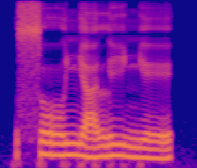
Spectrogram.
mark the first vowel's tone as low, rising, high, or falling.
high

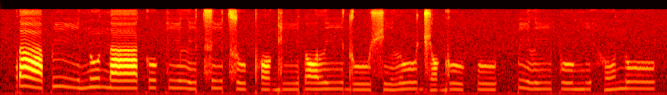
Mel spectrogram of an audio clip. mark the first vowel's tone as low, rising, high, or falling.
falling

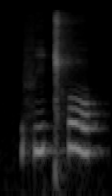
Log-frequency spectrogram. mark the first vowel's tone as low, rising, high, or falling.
rising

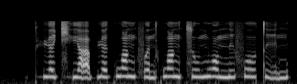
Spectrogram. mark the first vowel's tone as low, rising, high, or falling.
rising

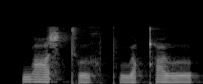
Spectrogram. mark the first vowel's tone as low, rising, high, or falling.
high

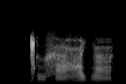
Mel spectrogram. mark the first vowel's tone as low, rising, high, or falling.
falling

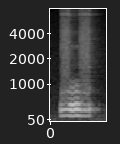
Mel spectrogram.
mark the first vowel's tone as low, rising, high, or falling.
low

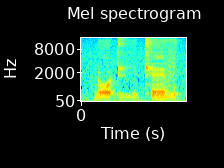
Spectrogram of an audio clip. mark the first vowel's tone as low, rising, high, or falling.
high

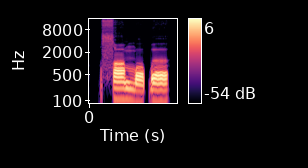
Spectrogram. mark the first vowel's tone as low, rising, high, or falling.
high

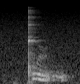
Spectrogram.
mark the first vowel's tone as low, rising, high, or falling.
falling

